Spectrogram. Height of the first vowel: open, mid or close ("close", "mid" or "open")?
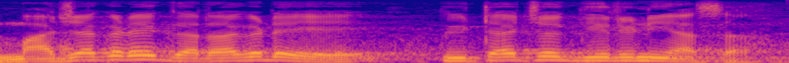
open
